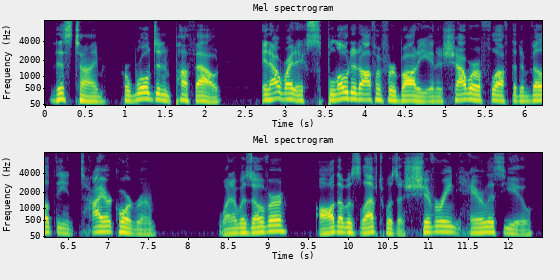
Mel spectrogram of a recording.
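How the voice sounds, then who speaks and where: A man's voice: medium pitch, moderate pace, clean tone, no room sound, clean studio sound. A man reading scripted story narration as the narrator. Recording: music behind the voice.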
